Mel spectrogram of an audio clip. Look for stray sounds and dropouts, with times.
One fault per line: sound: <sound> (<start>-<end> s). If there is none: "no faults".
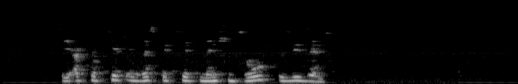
no faults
